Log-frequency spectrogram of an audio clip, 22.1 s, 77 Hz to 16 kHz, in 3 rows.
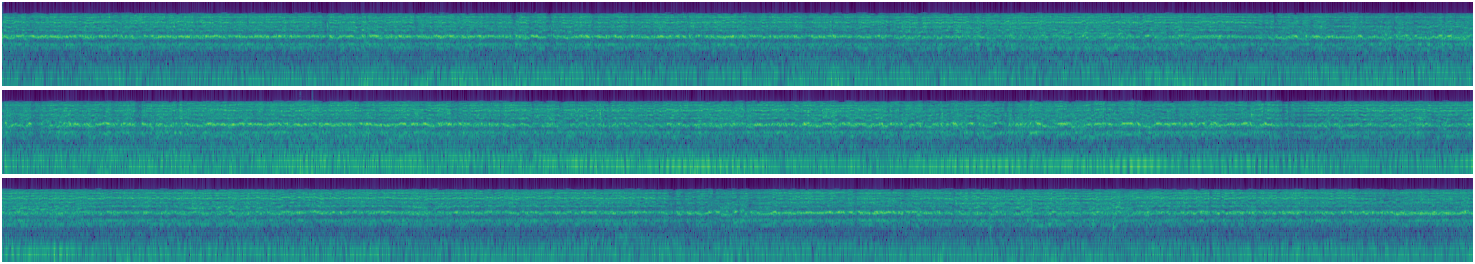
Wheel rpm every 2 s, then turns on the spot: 230, 230, 220, 220, 230, 220, 210, 220, 230, 230, 230.
none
